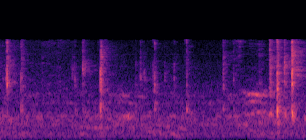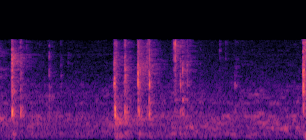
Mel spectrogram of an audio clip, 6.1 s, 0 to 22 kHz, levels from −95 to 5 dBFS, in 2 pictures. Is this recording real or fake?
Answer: real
